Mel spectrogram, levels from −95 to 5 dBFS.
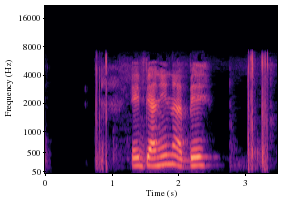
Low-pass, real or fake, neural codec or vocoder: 7.2 kHz; real; none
